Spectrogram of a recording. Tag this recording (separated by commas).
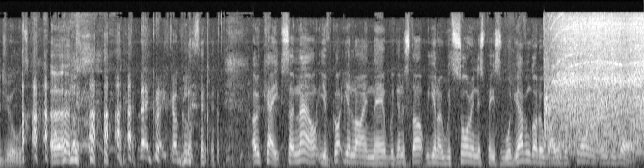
Tools, Power tool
